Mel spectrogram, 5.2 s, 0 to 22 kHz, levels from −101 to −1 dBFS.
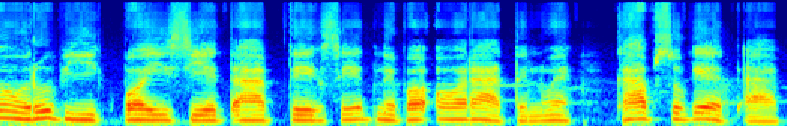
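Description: Opus compression runs throughout this speech clip: the sound turns grainy and rough, likely from low-rate Opus in its music mode, refilling starved bands with noise, at a rate around 16 kbps.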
